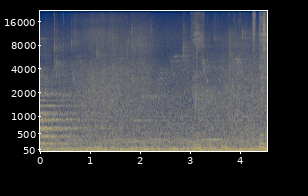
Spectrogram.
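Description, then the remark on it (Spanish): Steady rush of sea waves with the ambience of a sailing boat on the water, a continuous, fairly loud wash over a low rumble, with no talking. “Ve el mar que he dibujado.”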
